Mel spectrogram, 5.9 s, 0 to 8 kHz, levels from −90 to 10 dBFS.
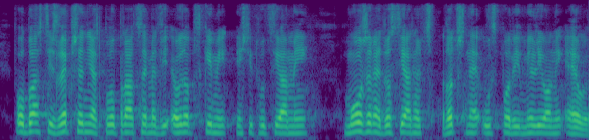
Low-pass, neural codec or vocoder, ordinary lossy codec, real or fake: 7.2 kHz; codec, 16 kHz, 4.8 kbps, FACodec; none; fake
